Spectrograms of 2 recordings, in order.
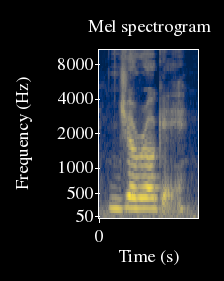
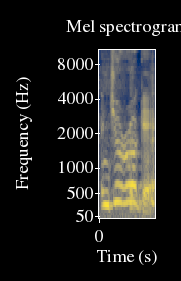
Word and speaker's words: Njoroge: NJOROGE. So the N is silent. Yes, it's the N is silent. Yeah, just NJOROGE.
